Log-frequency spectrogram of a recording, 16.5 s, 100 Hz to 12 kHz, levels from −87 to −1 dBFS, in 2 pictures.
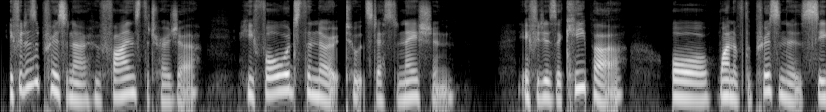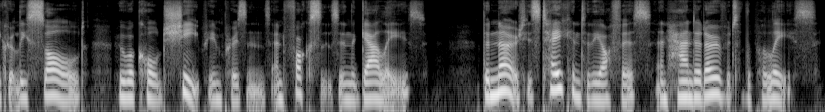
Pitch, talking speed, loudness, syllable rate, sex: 195 Hz, 190 wpm, -20 LUFS, 5.6 syllables/s, female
